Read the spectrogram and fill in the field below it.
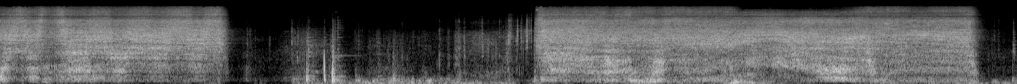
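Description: Compressed air blasts dust out of a tractor's air filter on a farm in Denmark, a loud continuous hiss running for about two seconds, a short pause with clattering handling noise, then a second long steady blast.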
